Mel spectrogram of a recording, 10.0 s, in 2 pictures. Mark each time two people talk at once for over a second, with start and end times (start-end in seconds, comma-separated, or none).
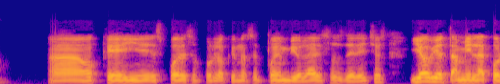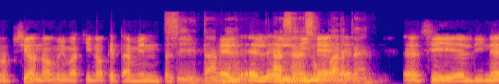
6.6-8.6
